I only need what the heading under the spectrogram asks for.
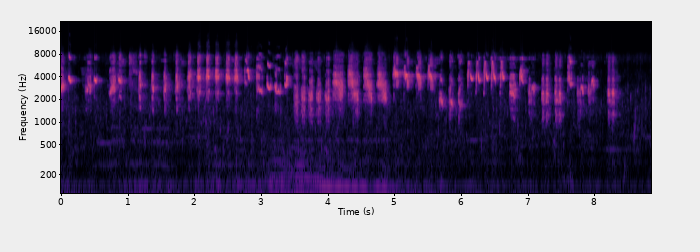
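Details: Long, vigorous wambi song for stimulating other wambi to sing: continuous rapid, buzzy chattering with whistled inflections, roughly five notes a second, and a faint low hum in the background.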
